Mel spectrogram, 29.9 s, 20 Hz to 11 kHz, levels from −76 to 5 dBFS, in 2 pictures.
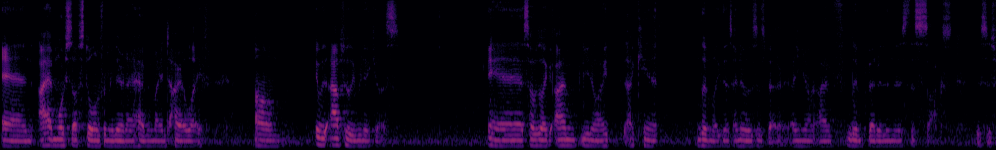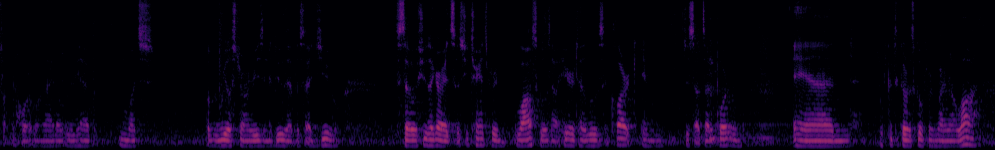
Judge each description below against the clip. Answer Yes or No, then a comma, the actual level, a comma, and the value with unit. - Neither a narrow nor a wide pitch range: No, narrow, 1.8 semitones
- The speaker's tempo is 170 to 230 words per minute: Yes, fast, 205 wpm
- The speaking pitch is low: Yes, low, 120 Hz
